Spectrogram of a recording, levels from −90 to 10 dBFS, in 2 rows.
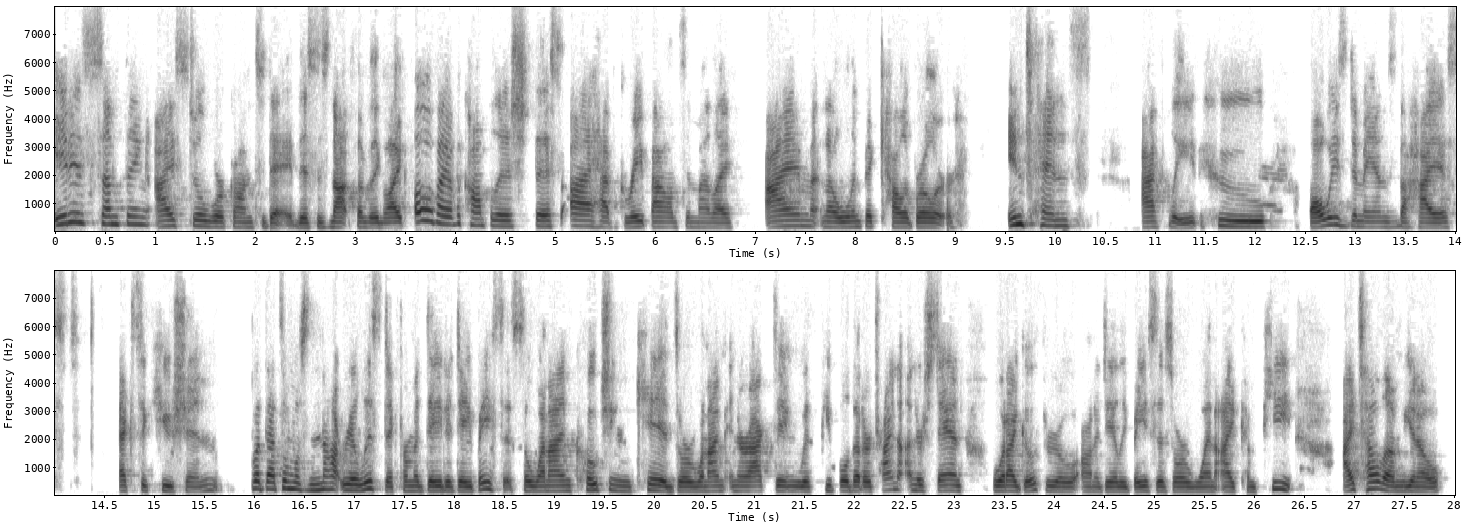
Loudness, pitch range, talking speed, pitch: -18 LUFS, 170-205 Hz, 180 wpm, 180 Hz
